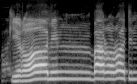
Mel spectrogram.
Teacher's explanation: হ্যাঁ, তানবিনের পরে বা এসেছে, তাই মিমে, জি, তাই মিম তানবিনকে মিমের দ্বারাই পরিবর্তন তাই করে পড়তে হবে। তানবিনকে মিমের পরিবর্তন করে এক আলিফ পরিমাণ গুণনা করে পড়তে হবে। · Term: ইগলাব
